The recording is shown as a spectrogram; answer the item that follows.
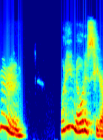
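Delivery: pondering "hmm", pause, then swooping inflected line. Demonstrating how to use inflection when asking a question, thoughtful pause before question. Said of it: "I'm maybe pausing".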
